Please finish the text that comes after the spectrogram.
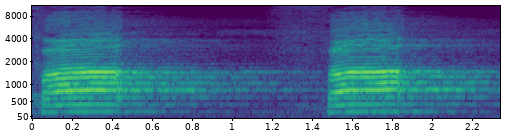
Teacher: فا جو ہے دانت کا کنارہ اور یہ ہونٹ کی تری جو ہے، جو بھیجا ہوا حصہ ہوتا ہے، اس میں لگائیں گے تو نکلے فا۔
